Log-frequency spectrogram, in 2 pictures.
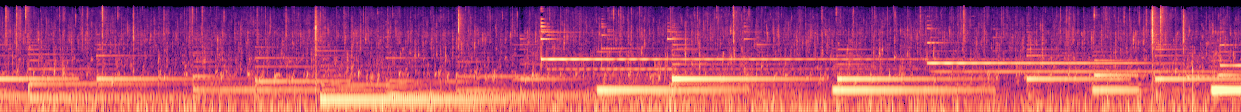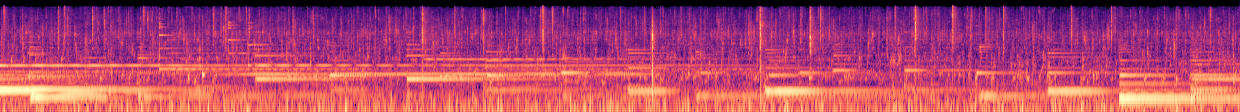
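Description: Water pouring and trickling steadily with scattered drips, under slow, soft instrumental music of long held notes.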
